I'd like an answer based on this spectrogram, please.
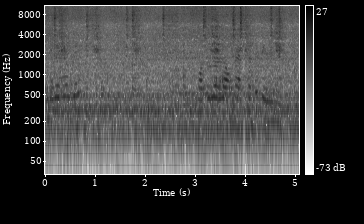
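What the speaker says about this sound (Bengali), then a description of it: "পটল তেলের মধ্যে ছেড়ে দেবে পটল আর লঙ্কা একসাথে ভেজে নিচ্ছে কালো জিরে দিয়ে" Pointed gourd and chilies frying in oil with nigella seeds, a steady close sizzle with frequent crackling pops and stirring scrapes, a voice speaking underneath.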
